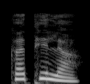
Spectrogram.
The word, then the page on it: ಕದಲ್: kadal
